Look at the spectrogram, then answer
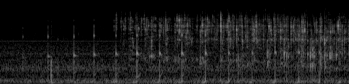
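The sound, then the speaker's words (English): Wine, a Sonoma old vine blend, pours and splashes into a plastic cup, with bright, bubbly trickling and irregular drips that build in fullness over a few seconds, moderately loud. “I'm pouring in plastic tonight.”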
